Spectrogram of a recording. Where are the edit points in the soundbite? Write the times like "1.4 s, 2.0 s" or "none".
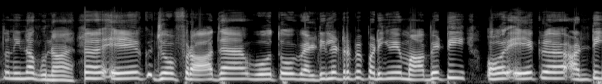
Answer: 0.9 s, 4.7 s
